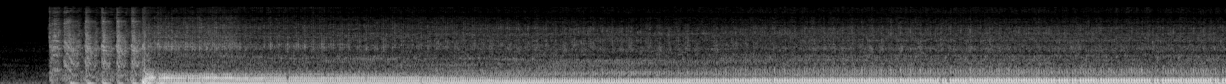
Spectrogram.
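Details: 2010 Kawasaki Ninja ZX-14 after sitting over a month, with a new fuel pump fitted, the badly clogged fuel filter cleaned and battery cables reconnected: brief crank, catches, settles to a steady even idle with no misses; runs normally.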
